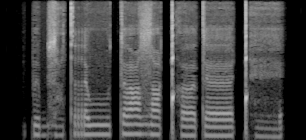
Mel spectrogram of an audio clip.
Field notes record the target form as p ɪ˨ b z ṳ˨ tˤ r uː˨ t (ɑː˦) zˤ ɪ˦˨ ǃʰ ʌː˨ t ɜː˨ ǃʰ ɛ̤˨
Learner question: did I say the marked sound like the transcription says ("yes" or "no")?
no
